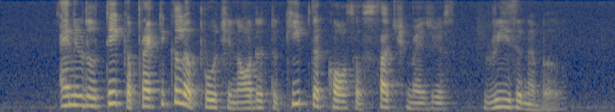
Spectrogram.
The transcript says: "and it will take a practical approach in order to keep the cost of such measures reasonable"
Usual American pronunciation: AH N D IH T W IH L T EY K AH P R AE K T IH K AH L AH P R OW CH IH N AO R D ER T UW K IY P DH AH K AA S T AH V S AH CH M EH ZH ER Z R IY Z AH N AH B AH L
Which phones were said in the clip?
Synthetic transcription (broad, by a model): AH N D IH T W IH L T EY K AH P R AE K T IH K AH L AH P R OW CH IH N AO D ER T UW K IY P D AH K AA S AH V S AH CH M EH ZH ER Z R IY Z AH N AH B AH L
